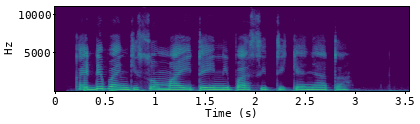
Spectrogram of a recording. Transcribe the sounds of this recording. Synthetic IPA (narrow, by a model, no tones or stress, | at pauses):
kaiɗɛpaŋɡisɔmaitainipasitikɛɲata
